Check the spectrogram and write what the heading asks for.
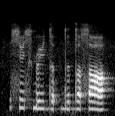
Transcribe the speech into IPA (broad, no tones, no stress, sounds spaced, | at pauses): s y s ɳ y d ʊ ʔ d̪ ʊ d ɔ s ɒ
